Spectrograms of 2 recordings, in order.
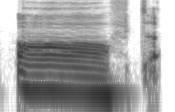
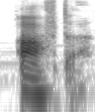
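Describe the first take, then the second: First: The word is drawn out and stretched long. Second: The word is said short and sharp. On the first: The speaker calls it wrong. "don't milk those words that much" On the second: The speaker calls it right. "Nice, short, sharp, boom"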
